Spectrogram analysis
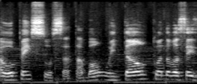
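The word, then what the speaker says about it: openSUSE: sistema uma distro Linux que o pessoal chama pelo nome errado que é o open Suzi que na verdade se pronuncia Open Susa Tá bom então quando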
